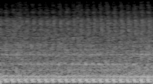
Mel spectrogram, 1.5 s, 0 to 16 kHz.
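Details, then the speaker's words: 2012 or 2013 TaoTao 50cc scooter with a swapped battery: steady even putter at idle, about eight pulses a second, no misses or knocks, no heavy smoke; healthy running. "We got juice. All right. She don't sound too bad. I don't see any crazy smoke."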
